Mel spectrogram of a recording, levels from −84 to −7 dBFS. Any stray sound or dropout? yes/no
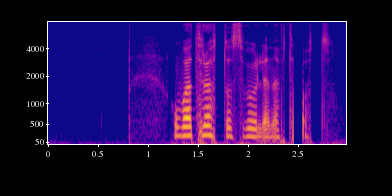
yes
